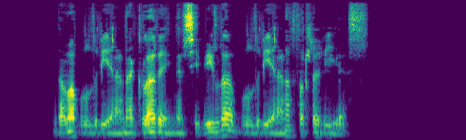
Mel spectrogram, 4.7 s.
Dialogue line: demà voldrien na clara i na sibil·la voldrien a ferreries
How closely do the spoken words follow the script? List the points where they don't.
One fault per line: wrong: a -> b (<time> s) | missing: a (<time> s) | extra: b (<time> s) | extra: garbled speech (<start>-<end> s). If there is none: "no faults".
no faults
